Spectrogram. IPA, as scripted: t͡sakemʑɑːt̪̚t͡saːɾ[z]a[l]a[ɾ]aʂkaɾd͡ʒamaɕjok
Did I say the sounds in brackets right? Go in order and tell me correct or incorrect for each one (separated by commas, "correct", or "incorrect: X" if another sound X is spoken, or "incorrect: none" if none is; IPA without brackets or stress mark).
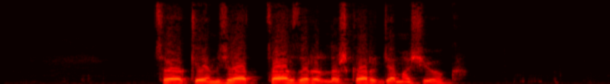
correct, incorrect: ɾ, incorrect: l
